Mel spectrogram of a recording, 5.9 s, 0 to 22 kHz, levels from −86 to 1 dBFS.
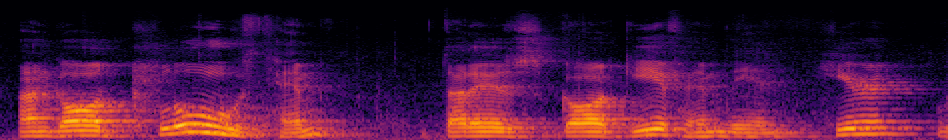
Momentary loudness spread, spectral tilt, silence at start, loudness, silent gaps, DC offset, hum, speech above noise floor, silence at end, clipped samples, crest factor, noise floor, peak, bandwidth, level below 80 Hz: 13 LU; -8 dB/octave; 0.15 s; -20 LUFS; none; under 0.1%; none; 29 dB; 0 s; under 0.1%; 18 dB; -48 dBFS; -2 dBFS; 13.5 kHz; -56 dBFS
